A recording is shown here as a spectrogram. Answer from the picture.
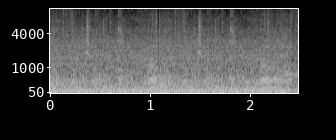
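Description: Steady outdoor background noise from the scene: an even hiss over a low hum, with a few faint ticks.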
